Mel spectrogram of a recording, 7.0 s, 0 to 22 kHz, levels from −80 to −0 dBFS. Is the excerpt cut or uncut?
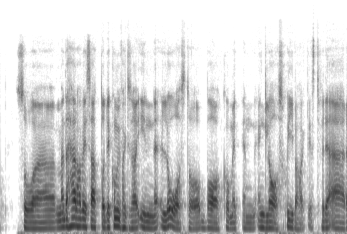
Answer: uncut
